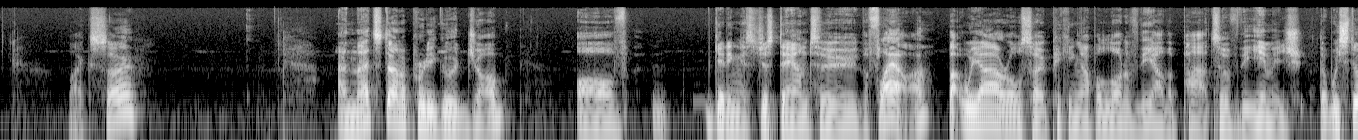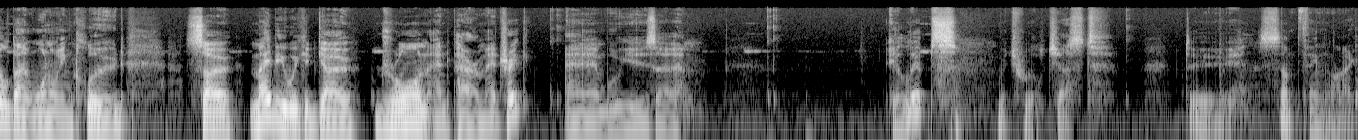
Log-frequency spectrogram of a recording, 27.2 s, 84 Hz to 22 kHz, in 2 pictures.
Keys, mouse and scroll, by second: 17.2 scroll down 1, 19.1 click, 21.3 click, 23.1-25.1 drag, 26.6-27.1 scroll down 1.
